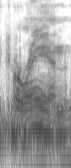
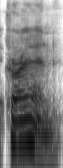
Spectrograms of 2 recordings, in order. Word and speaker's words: Quran: Quran says is impossible why do you say the Quran that sounds like the most Americanized version to say it well how would you like me to say Quran it sounds like saying Iran correctly the Quran okay but yeah I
